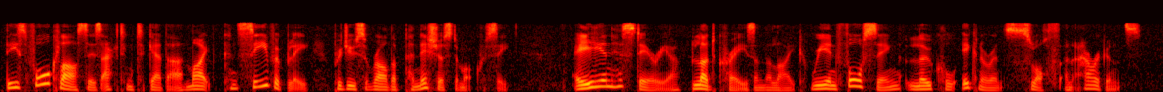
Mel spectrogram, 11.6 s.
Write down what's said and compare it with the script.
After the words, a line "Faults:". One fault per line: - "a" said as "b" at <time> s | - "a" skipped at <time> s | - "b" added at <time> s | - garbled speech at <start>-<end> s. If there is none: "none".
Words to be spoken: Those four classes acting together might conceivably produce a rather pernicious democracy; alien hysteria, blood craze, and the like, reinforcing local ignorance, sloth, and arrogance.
These four classes acting together might conceivably produce a rather pernicious democracy; alien hysteria, blood craze, and the like, reinforcing local ignorance, sloth, and arrogance.
Faults:
- "Those" said as "These" at 0.1 s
